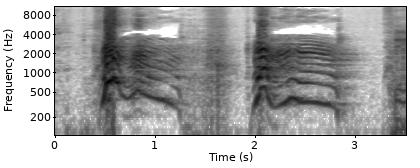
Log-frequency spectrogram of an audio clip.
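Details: Husky talking back to its owner about a chewed couch, indoors: two bark-like vocal outbursts about a second and a half apart, each a sharp onset bending into a drawn-out, wavering moan; owner speaks around it.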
